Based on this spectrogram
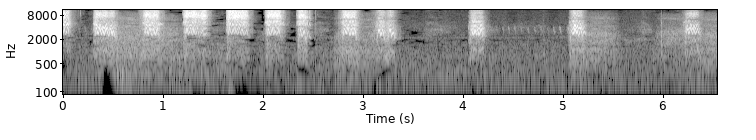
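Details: Common starling nestlings begging at feeding time, a rapid run of harsh rasping bursts about three per second that slows to spaced single rasps.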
